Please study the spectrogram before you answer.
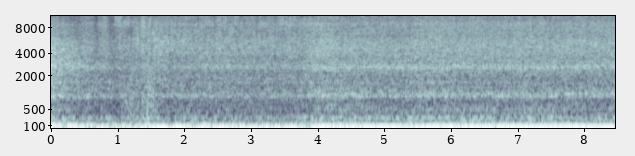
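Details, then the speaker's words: Chevelle with a 370 LS V8 at start-up, cam and short exhaust with mufflers and cutouts: deep, steady rumble with slight cam lope, smooth and quiet, no knocks; owner notes a barely audible light exhaust tick; normal idle. "Starts right up, no problem. It's got a decent sounding cam on it. It actually runs really quiet for the exhaust that's on it."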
